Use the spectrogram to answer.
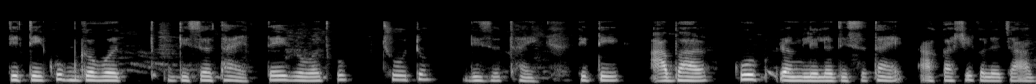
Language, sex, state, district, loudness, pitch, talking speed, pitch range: Marathi, female, Maharashtra, Dhule, -20 LUFS, 185 Hz, 125 wpm, 175-205 Hz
